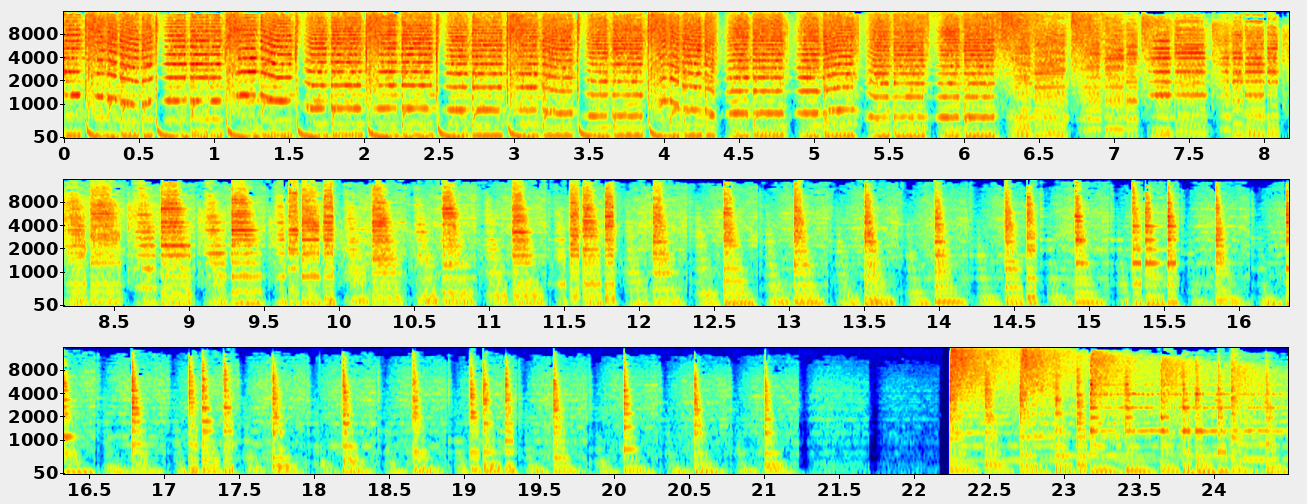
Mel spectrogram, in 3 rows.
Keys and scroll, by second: 8.2 Return, 14.5 ctrl+d.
